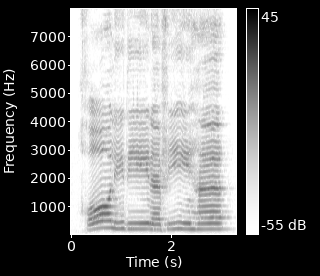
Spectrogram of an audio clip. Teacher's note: خا کو پر پڑھیں گے اور ایک الف کے برابر کھینچ کر پڑھیں گے، خالدین، دال کو بھی کھینچ کر پڑھیں گے، فیہا، آخر میں ہاں ہے، ہاں کے بعد الف ہے، الف حروف مدہ میں سے ہے، اسے ایک الف کے برابر کھینچیں گے۔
